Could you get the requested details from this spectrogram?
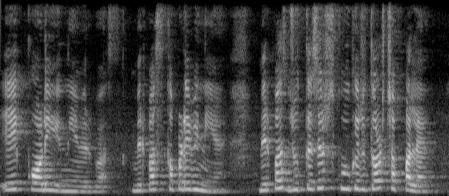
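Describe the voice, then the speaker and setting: A woman's voice: high-pitched, quick pace. A chatty woman from India telling a dramatic storytime about her school days, repeating herself for effect. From Gurugram, India. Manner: animated, repeats questions. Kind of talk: storytime vlog.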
